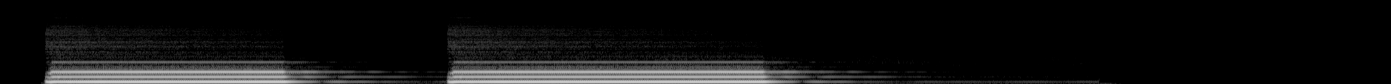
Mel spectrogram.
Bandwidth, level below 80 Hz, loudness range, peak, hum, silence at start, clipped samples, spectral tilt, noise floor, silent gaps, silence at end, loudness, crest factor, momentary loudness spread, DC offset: 2.9 kHz; -60 dBFS; 5 LU; -8 dBFS; none; 0.45 s; under 0.1%; -12 dB/octave; -65 dBFS; none; 5.95 s; -16 LUFS; 10 dB; 8 LU; under 0.1%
